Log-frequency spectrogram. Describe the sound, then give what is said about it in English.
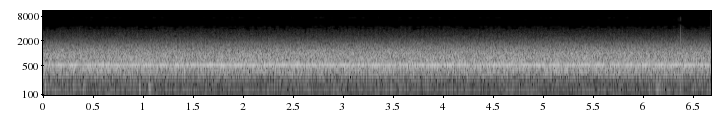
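A steady mechanical whine from a pump and chiller: one constant mid-pitched tone riding on a dense, even rush of machinery noise, unchanging throughout with no voices. “The pump and chiller whine.”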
